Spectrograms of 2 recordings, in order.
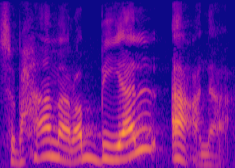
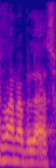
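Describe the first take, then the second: First: The phrase is said slowly and deliberately. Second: The phrase is said quickly and hurriedly. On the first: It is said while reflecting on its meaning. The speaker calls it right. "let's say it properly. Take your time with it" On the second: It is said without thought for its meaning. The speaker calls it wrong. "you won't say"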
